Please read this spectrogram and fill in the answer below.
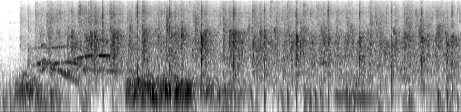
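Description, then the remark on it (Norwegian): An audience at UiB (University of Bergen) applauds steadily for several seconds to welcome a professor and academic leader of the Holberg Prize, a dense wash of clapping hands that stays fairly even from start to finish, with a few faint voices mixed in. “Gi en stor applaus”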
